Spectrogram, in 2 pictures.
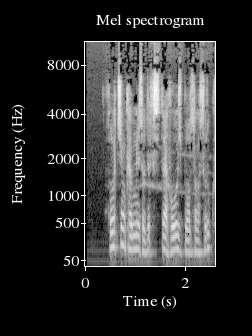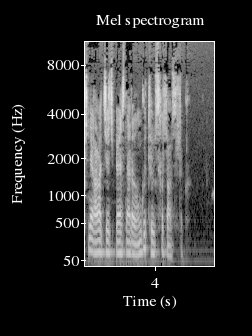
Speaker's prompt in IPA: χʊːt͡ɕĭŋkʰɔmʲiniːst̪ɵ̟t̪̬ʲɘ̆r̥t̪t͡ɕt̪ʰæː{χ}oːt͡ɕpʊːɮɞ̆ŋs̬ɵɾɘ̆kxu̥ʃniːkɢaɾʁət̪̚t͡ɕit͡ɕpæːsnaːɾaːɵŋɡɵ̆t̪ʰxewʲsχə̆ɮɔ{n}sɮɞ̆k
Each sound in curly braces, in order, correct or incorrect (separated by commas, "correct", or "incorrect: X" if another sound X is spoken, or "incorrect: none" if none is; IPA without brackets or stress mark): incorrect: x, correct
